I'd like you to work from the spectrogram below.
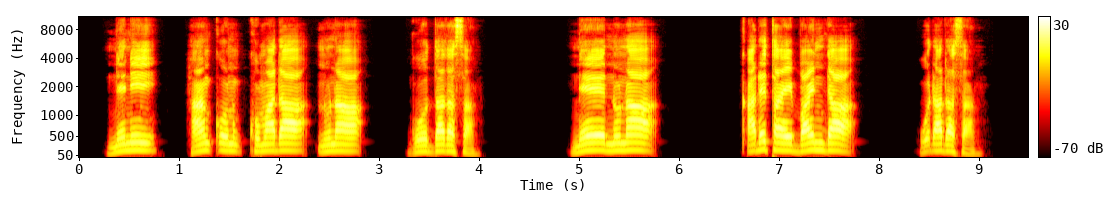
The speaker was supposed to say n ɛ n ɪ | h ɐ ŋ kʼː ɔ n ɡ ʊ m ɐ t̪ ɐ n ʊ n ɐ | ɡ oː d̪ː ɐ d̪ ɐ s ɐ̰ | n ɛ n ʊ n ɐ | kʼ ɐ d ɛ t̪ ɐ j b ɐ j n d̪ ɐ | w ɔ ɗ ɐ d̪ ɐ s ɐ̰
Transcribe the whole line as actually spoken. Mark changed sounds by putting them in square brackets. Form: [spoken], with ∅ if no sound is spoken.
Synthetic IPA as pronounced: n ɛ n ɪ | h ɐ ŋ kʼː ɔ n [k] ʊ m ɐ [d̪] ɐ n ʊ n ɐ | ɡ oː d̪ː ɐ d̪ ɐ s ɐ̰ | n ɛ n ʊ n ɐ | kʼ ɐ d ɛ t̪ ɐ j b ɐ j n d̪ ɐ | w ɔ ɗ ɐ d̪ ɐ s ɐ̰

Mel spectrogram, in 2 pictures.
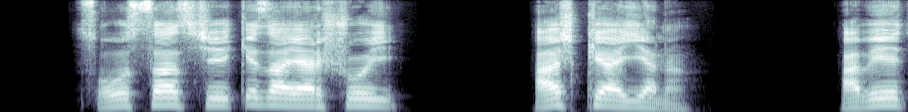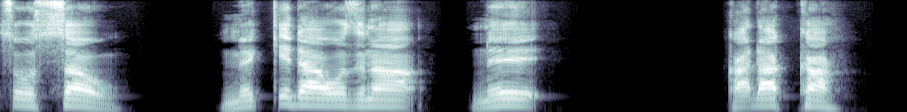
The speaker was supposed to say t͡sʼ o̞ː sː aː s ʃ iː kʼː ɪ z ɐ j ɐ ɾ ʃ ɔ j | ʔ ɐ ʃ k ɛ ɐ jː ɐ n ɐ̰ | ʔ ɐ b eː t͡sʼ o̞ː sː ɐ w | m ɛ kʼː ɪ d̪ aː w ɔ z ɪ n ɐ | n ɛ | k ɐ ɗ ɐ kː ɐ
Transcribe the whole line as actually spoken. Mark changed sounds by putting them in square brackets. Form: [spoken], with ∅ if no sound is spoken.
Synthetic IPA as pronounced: t͡sʼ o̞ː sː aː s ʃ iː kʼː ɪ z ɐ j ɐ ɾ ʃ ɔ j | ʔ ɐ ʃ k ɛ ɐ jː ɐ n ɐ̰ | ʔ ɐ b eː t͡sʼ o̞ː sː ɐ w | m ɛ kʼː ɪ d̪ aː w ɔ z ɪ n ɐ | n ɛ | k ɐ ɗ ɐ kː ɐ

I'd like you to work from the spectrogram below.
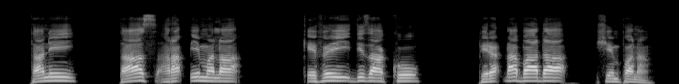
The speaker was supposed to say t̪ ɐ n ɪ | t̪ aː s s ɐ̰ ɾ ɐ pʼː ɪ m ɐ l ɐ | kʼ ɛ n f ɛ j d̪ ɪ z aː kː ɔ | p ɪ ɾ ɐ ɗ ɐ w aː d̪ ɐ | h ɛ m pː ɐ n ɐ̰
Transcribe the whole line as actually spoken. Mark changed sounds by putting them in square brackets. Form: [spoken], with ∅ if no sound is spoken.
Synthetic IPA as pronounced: t̪ ɐ n ɪ | t̪ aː s [h] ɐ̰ ɾ ɐ pʼː ɪ m ɐ l ɐ | kʼ ɛ [∅] f ɛ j d̪ ɪ z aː kː ɔ | p ɪ ɾ ɐ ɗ ɐ [b] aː d̪ ɐ | [ʃ] ɛ m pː ɐ n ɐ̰

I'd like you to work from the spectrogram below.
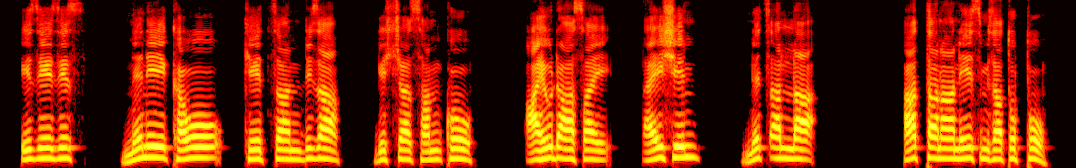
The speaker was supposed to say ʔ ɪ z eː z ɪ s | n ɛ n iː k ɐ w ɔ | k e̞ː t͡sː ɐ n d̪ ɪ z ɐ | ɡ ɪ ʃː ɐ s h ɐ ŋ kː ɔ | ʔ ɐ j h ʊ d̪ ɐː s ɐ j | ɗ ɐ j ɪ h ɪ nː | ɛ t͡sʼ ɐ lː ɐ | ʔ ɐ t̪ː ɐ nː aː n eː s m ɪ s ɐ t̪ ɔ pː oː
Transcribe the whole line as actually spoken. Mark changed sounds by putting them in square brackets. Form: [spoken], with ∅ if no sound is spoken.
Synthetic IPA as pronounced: ʔ ɪ z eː z ɪ s | n ɛ n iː k ɐ w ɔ | k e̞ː t͡sː ɐ n d̪ ɪ z ɐ | ɡ ɪ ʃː ɐ s h ɐ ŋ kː ɔ | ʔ ɐ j h ʊ d̪ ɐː s ɐ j | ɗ ɐ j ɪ [ʃ] ɪ nː | ɛ t͡sʼ ɐ lː ɐ | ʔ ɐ t̪ː ɐ [n] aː n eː s m ɪ s ɐ t̪ ɔ pː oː

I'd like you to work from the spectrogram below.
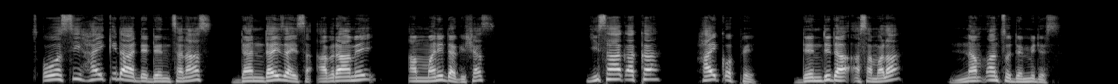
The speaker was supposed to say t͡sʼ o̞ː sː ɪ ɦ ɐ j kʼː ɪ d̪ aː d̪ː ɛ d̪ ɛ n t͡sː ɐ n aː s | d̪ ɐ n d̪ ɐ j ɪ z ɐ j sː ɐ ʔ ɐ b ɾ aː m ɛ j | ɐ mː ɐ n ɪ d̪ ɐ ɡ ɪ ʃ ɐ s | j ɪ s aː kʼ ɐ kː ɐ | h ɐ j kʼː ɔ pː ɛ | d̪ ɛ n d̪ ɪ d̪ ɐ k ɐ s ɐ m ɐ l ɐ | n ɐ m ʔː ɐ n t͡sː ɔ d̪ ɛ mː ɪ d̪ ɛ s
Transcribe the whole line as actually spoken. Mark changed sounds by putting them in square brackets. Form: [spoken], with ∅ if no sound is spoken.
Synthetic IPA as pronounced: t͡sʼ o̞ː sː ɪ ɦ ɐ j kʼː ɪ d̪ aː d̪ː ɛ d̪ ɛ n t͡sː ɐ n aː s | d̪ ɐ n d̪ ɐ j ɪ z ɐ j sː ɐ ʔ ɐ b ɾ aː m ɛ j | ɐ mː ɐ n ɪ d̪ ɐ ɡ ɪ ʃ ɐ s | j ɪ s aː kʼ ɐ kː ɐ | h ɐ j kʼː ɔ pː ɛ | d̪ ɛ n d̪ ɪ d̪ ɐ [ʔ] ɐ s ɐ m ɐ l ɐ | n ɐ m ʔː ɐ n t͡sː ɔ d̪ ɛ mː ɪ d̪ ɛ s

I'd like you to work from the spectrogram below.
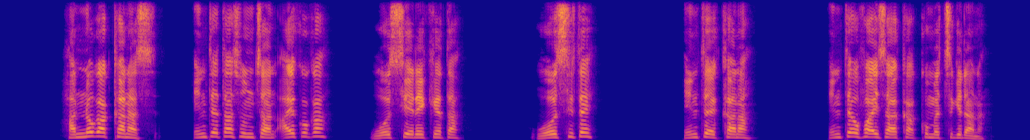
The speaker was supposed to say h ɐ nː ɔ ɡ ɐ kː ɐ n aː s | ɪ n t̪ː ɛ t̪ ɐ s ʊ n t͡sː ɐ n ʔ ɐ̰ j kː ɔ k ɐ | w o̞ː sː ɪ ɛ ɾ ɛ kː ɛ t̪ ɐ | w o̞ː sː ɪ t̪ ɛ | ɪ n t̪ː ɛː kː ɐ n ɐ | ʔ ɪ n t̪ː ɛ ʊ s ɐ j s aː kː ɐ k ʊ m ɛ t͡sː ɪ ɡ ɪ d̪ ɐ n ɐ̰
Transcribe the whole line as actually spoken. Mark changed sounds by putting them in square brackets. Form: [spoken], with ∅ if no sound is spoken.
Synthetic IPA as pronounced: h ɐ nː ɔ ɡ ɐ kː ɐ n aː s | ɪ n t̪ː ɛ t̪ ɐ s ʊ n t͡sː ɐ n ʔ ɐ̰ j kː ɔ k ɐ | w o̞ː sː ɪ ɛ ɾ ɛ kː ɛ t̪ ɐ | w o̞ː sː ɪ t̪ ɛ | ɪ n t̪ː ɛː kː ɐ n ɐ | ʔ ɪ n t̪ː ɛ ʊ [f] ɐ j s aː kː ɐ k ʊ m ɛ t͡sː ɪ ɡ ɪ d̪ ɐ n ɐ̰

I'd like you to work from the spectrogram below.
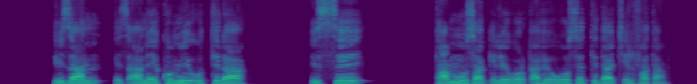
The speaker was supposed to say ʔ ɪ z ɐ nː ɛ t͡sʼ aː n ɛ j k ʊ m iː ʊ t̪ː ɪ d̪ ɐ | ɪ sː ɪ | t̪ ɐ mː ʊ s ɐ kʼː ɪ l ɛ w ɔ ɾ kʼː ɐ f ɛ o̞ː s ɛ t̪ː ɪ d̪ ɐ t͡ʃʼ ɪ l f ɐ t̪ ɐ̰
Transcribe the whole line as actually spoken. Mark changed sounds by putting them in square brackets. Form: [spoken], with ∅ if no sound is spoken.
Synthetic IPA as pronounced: ʔ ɪ z ɐ [n] ɛ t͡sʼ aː n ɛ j k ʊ m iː ʊ t̪ː ɪ d̪ ɐ | ɪ sː ɪ | t̪ ɐ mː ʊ s ɐ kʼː ɪ l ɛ w ɔ ɾ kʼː ɐ f ɛ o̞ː s ɛ t̪ː ɪ d̪ ɐ t͡ʃʼ ɪ l f ɐ t̪ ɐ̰

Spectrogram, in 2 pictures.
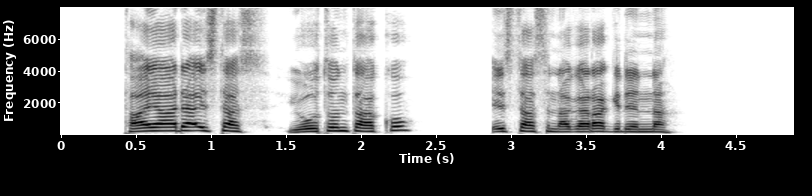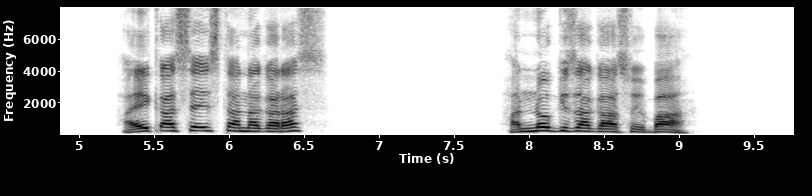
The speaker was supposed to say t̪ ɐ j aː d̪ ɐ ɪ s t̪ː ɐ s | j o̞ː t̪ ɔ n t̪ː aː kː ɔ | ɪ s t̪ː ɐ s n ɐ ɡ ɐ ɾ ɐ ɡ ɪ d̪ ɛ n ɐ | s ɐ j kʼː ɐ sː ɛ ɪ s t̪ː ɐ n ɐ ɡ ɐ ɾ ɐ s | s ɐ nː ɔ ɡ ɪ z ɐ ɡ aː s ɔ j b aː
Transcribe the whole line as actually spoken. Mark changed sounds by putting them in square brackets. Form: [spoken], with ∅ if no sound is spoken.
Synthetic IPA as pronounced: t̪ ɐ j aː d̪ ɐ ɪ s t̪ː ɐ s | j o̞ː t̪ ɔ n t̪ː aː kː ɔ | ɪ s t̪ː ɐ s n ɐ ɡ ɐ ɾ ɐ ɡ ɪ d̪ ɛ [nː] ɐ | [h] ɐ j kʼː ɐ sː ɛ ɪ s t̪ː ɐ n ɐ ɡ ɐ ɾ ɐ s | [h] ɐ nː ɔ ɡ ɪ z ɐ ɡ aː s ɔ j b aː

